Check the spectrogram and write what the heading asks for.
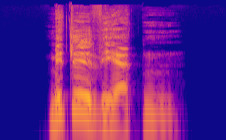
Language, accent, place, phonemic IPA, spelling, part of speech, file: German, Germany, Berlin, /ˈmɪtl̩vɛʁtn̩/, Mittelwerten, noun, De-Mittelwerten.ogg
- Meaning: dative plural of Mittelwert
